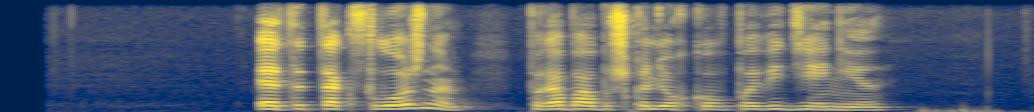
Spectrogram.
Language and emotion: Russian, angry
